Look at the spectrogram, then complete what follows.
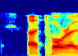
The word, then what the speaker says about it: Towrah: Towrah is a perfect example. No one doubts how that it's properly pronounced Towrah. The O sound in Towrah is from a Wah. The Ah sound at the end of Towrah is from the Hey.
